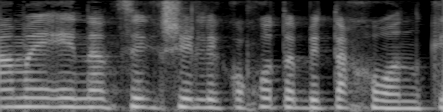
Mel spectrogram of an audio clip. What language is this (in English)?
Hebrew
